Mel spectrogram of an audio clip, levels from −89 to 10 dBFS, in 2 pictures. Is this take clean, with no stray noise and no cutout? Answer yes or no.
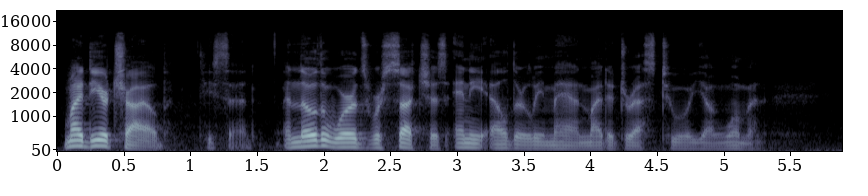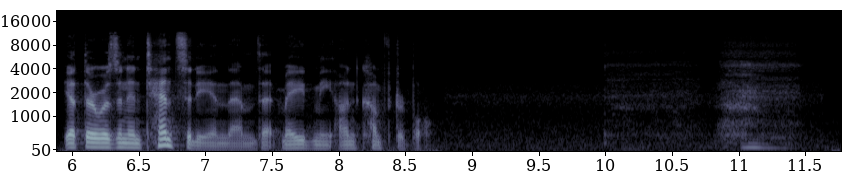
no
